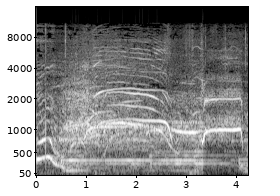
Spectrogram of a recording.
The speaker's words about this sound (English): Who's screaming for that? It seems so odd. What's so funny is about the... As soon as she stopped, she said, I'm going to stop here. And so someone screamed for that. Yeah, they were cheering.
